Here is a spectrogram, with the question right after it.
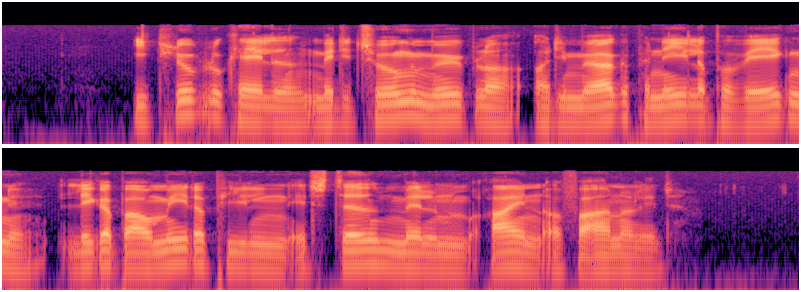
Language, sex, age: Danish, male, 22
